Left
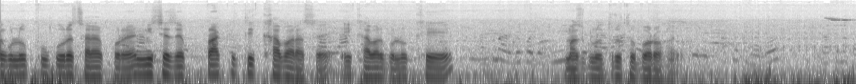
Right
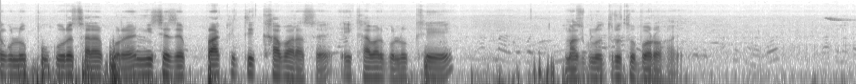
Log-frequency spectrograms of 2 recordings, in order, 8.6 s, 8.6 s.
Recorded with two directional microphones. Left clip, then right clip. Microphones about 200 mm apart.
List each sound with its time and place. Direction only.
0.0 s speech: 45° right (ahead or behind)
5.6 s speech: 45° right (ahead or behind)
